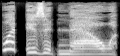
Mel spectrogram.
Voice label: Female Night Elf Play

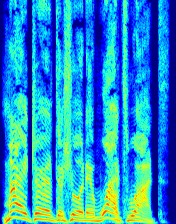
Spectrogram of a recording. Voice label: Male Troll Play

